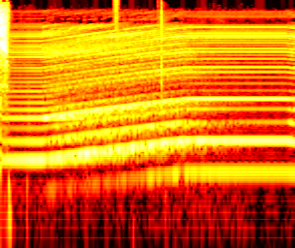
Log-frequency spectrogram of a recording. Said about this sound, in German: Zugeben, es ist ein gefürchiger Ton, wenn jeweils die Sirenen heulen. Für Menschen, die aus Krisengebiet hierher geflüchtet sind, löst das spezielle Gefühl aus.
